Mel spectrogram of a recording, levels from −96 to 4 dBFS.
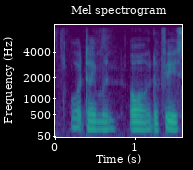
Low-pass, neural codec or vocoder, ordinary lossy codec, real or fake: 7.2 kHz; none; none; real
